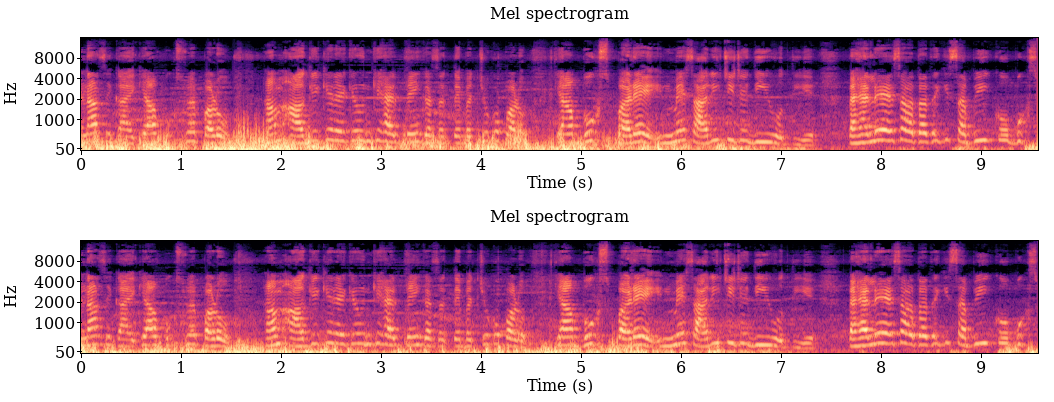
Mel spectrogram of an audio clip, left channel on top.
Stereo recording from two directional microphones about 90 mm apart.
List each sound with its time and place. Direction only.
0.0 s a woman's voice: 40° left (ahead or behind)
